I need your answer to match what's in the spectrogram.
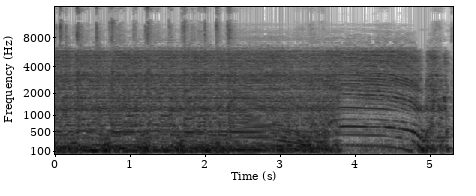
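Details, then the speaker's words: Electric guitar through amp after cleaning the dirty volume/tone pots with DeoxIT D5 contact cleaner: rings out cleanly with no crackle, pops or static, clean connection restored. "well there you have it our clean connection is restored no more crackling noisy static"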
